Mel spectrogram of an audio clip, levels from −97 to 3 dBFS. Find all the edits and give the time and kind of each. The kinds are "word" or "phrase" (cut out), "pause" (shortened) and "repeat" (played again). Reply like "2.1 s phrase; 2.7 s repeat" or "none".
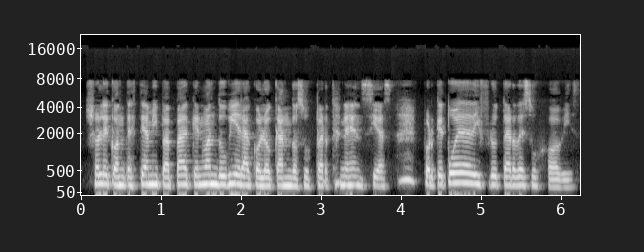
4.6 s word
